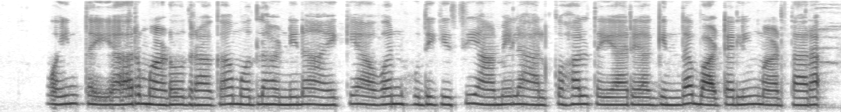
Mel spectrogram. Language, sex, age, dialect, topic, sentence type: Kannada, female, 41-45, Dharwad Kannada, agriculture, statement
